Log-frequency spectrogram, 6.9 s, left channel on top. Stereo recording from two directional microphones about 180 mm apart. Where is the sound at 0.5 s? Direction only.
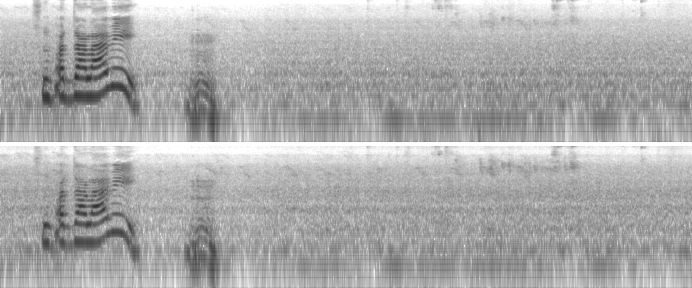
50° left (ahead or behind).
